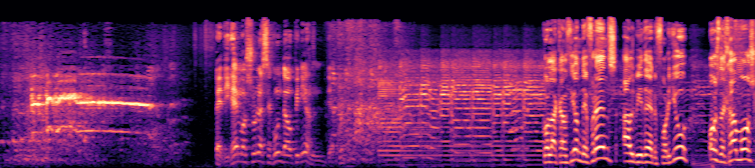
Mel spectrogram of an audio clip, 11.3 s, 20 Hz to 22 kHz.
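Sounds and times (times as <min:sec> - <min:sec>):
laughter: 0:00.0 - 0:03.0, 0:04.8 - 0:06.5
rooster crowing: 0:00.3 - 0:02.6
speech: 0:03.3 - 0:06.2, 0:08.2 - 0:11.3.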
